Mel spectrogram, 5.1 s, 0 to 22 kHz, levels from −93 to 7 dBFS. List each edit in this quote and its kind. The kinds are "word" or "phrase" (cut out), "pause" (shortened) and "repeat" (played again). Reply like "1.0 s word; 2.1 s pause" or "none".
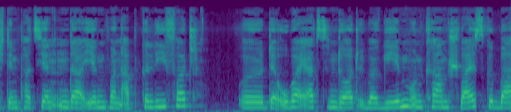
none

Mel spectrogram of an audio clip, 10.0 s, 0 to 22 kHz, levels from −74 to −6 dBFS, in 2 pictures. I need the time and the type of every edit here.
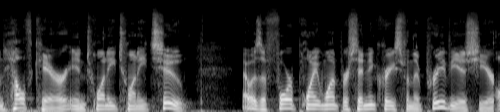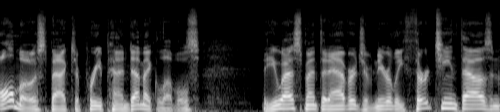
4.9 s word

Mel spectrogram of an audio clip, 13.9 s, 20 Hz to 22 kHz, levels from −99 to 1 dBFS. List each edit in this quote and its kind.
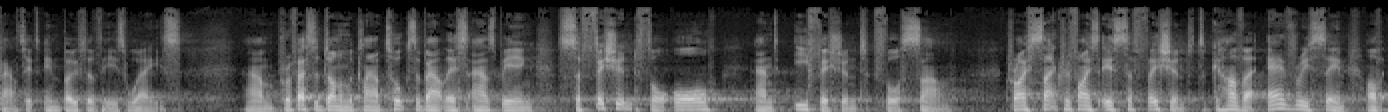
none

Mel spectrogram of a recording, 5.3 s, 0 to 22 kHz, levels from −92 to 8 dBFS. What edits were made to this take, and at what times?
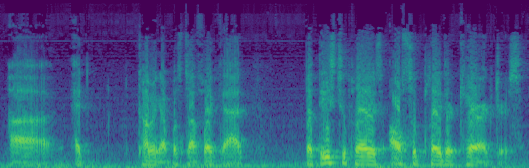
none

